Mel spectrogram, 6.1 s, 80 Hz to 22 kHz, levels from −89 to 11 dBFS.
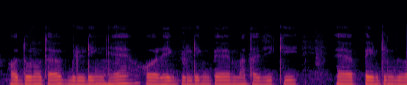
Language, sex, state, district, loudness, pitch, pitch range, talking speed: Hindi, male, Bihar, Gopalganj, -39 LUFS, 130 Hz, 125-130 Hz, 145 wpm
